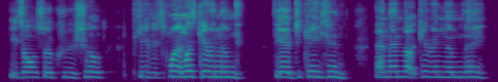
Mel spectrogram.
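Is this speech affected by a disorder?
Yes: cerebral palsy; diagnosed around 10 months old.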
